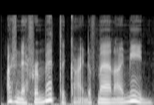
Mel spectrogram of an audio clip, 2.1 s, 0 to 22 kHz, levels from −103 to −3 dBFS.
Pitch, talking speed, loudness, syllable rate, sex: 130 Hz, 260 wpm, -17 LUFS, 5.8 syllables/s, male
